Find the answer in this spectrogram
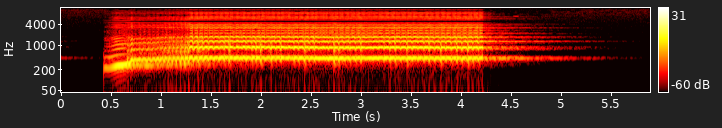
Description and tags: A pitched down slow scream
